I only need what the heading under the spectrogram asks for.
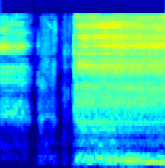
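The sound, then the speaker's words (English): A person mimics loud snoring of the character Calden going to sleep: after a couple of short breathy pauses, a long, rough, droning snore rumbles up strongly and holds for over a second. “Calden snores very loudly.”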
